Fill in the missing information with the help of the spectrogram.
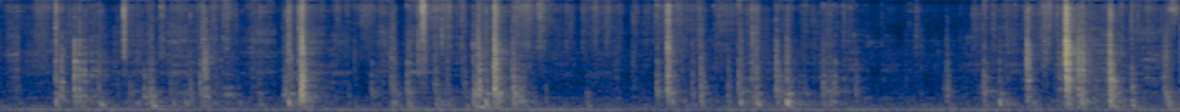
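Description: Irregular clacks and knocks as a magnetic slotted shelf panel is fitted and pressed back into a display fixture, the sharpest about three seconds in and again near the end, over a steady low hum.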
